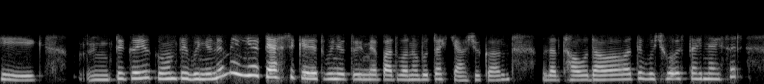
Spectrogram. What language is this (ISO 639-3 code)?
kas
